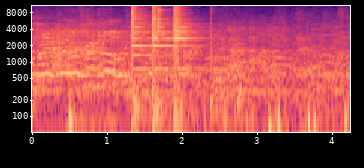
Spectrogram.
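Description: Wrestling ring bell struck three times in quick succession, each strike ringing on briefly, signalling the start of the match.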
